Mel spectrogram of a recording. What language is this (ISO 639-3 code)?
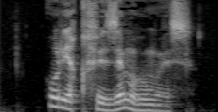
kab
